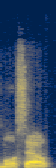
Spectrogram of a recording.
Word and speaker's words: Morsell: and he was like, "It's pronounced Morsell." That morsel.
